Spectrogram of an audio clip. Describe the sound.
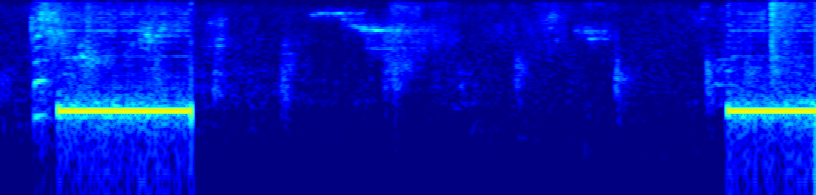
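Telephone ringback tone on an unanswered call: two long, loud, steady tone bursts, the second cut off at the end, with faint voices talking in the quiet gap between them.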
